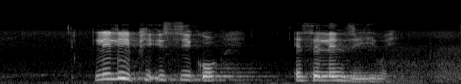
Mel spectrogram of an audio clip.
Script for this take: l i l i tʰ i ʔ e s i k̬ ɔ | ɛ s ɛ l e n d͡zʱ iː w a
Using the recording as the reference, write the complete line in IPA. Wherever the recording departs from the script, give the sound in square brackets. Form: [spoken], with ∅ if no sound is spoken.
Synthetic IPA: l i l i [pʰ] i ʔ [i] s i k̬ ɔ | ɛ s ɛ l e n d͡zʱ iː w [ɛ]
